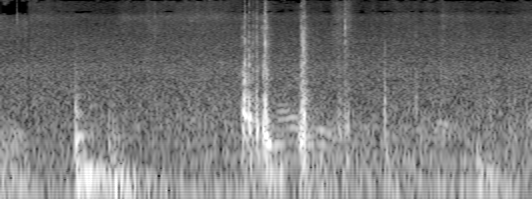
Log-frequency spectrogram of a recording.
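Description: A cap is screwed onto a flask with a few clicks.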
